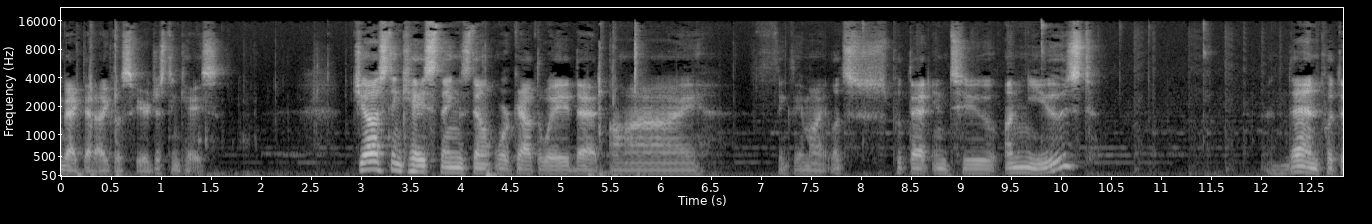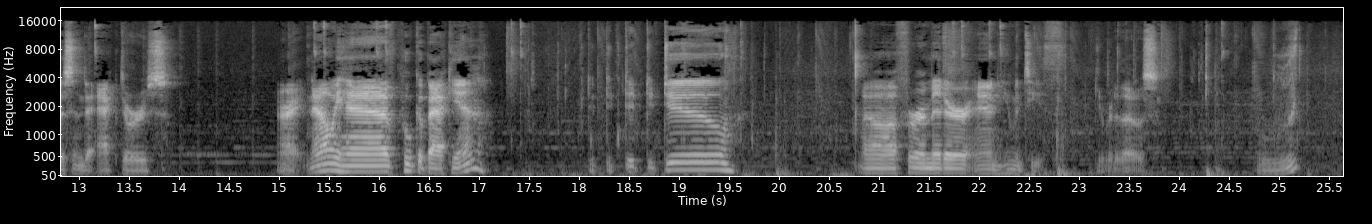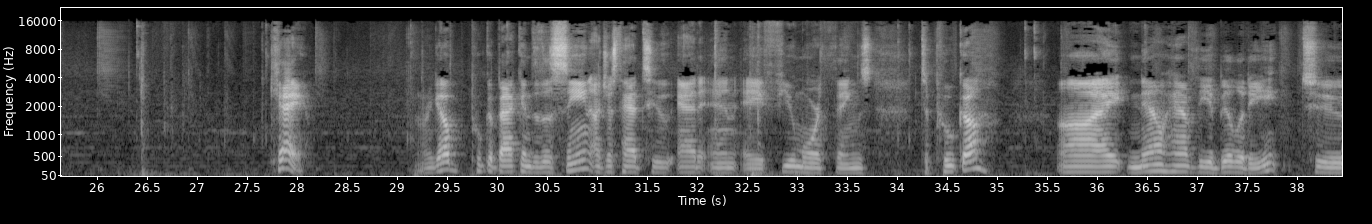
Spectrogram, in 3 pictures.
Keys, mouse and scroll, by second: 1.2 scroll down 2, 5.8 ctrl+z, 5.8-6.4 scroll down 13, 6.4-8.0 scroll down 1, 8.0-17.8 drag, 8.0-10.5 scroll down 1, 15.3 scroll up 4, 17.8-18.1 scroll down 1, 18.4-19.0 scroll down 13, 21.7 click, 27.2-30.1 scroll up 4, 30.1-32.7 drag, 35.4 right click.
